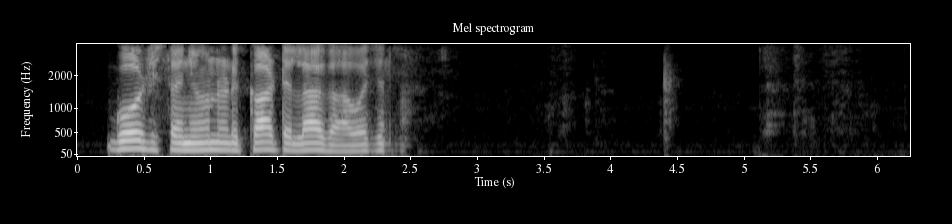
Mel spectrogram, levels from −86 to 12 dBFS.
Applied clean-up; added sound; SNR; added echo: neural separator model SepFormer WHAM!.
